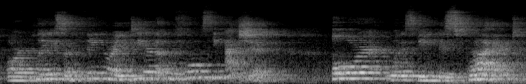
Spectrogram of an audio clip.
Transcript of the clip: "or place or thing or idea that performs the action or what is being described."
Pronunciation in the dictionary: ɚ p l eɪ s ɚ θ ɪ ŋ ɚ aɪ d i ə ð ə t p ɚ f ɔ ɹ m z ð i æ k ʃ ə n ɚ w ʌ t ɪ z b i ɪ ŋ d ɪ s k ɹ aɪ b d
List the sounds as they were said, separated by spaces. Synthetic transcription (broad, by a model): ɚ p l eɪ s ɚ θ ɪ ŋ ɚ aɪ d i ə ð ə t p ɚ f ɔ ɹ m z ð i æ k ʃ ə n ɚ w ʌ t ɪ z b i ɪ ŋ d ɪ s k ɹ aɪ b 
